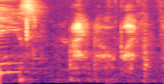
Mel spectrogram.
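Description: A child whispering quietly in a few short phrases.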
